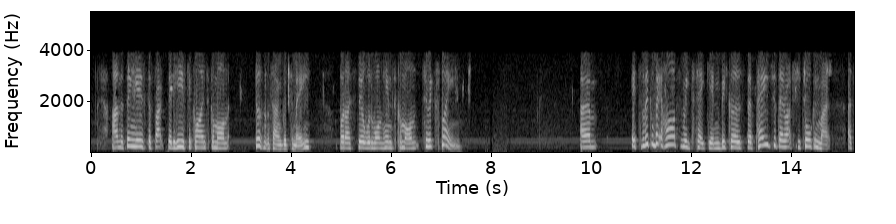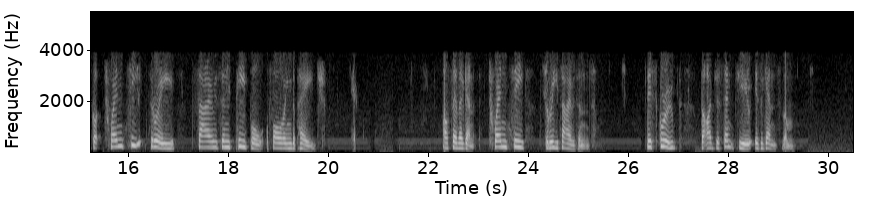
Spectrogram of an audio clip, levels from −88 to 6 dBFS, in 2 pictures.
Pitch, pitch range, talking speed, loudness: 215 Hz, 195-240 Hz, 140 wpm, -27 LUFS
